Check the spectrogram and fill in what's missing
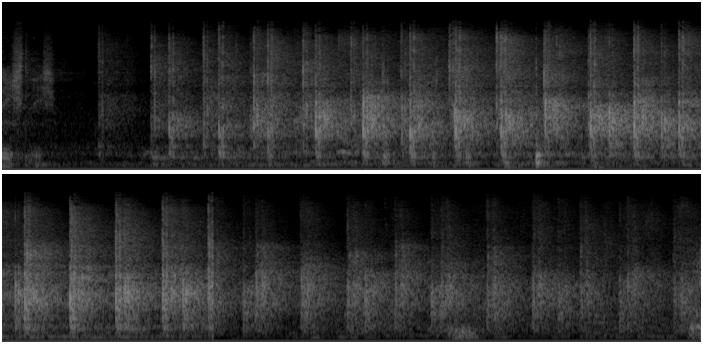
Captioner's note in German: Anhaltender Beifall AfD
